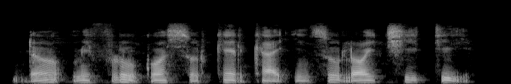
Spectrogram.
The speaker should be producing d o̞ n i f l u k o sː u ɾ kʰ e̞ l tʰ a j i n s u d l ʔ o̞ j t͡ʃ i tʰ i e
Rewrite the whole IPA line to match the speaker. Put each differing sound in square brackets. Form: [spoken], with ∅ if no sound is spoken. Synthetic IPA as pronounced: d o̞ [m] i f l u [ɡ] o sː u ɾ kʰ e̞ l [kʰ] a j i n s u [∅] l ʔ o̞ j t͡ʃ i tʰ i e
